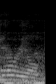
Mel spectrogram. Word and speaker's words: ethereal: ethereal mist rather Oh, ethereal. It's pronounced E the real. Oh. Ethereal. Right? Ethereal? than Ethereal. Not ethereal, E the real.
